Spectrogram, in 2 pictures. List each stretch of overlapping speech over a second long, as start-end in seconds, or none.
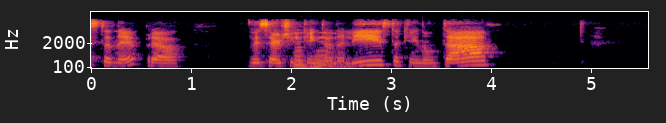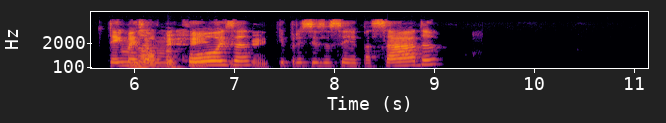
5.9-7.4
